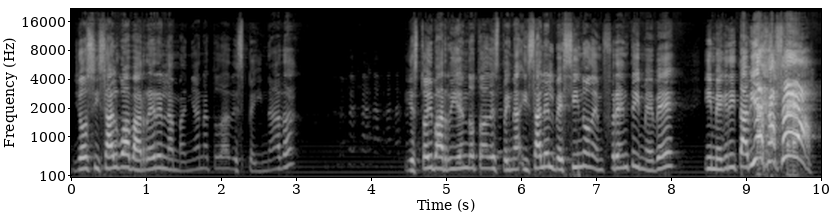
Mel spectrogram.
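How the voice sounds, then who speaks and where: High, bright-voiced Mexican woman preaching. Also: normal speed. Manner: animated, humorous storytelling, rising to near shouts. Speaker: pastor. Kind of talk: sermon.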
